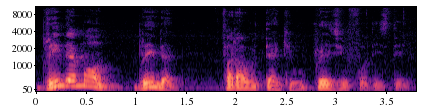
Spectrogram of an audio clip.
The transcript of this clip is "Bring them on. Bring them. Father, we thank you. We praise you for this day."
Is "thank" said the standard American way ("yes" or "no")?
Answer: no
